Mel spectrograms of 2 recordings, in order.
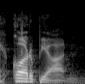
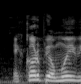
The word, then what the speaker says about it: Scorpio: Vamos con Scorpio, ¿cómo viene Scorpio? – Muy bien, qué bien que lo venís pronunciando. – Sí, viste, después se decía Scorpion.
